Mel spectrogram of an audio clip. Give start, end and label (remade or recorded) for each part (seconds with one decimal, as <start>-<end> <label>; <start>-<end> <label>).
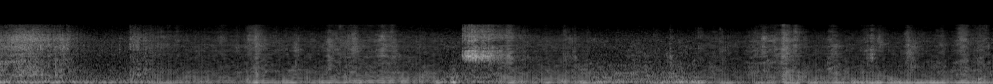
0.0-1.5 recorded; 1.5-4.4 remade; 4.4-5.0 recorded; 5.0-5.9 remade; 5.9-7.0 recorded; 7.0-9.9 remade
